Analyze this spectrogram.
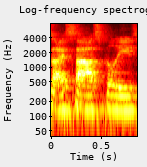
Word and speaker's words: isosceles: The other one includes isosceles as part of equilateral, so that isosceles triangles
